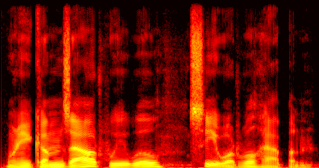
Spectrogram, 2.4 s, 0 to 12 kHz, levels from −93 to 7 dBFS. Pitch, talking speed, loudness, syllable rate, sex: 110 Hz, 250 wpm, -17 LUFS, 5.6 syllables/s, male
